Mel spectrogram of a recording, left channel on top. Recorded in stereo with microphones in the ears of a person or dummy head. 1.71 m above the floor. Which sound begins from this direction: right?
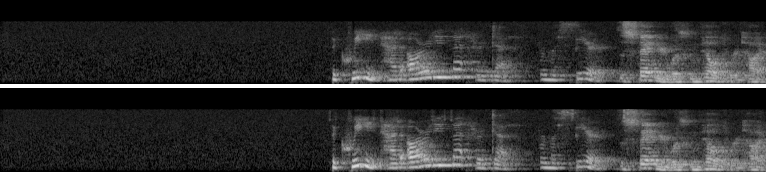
A woman speaking, at 3.3 s.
